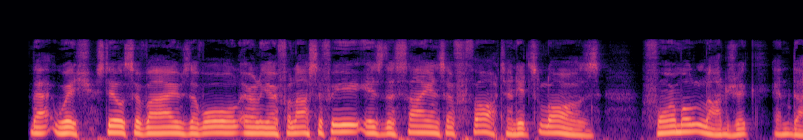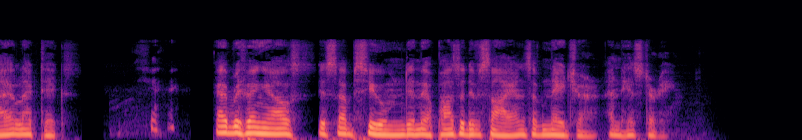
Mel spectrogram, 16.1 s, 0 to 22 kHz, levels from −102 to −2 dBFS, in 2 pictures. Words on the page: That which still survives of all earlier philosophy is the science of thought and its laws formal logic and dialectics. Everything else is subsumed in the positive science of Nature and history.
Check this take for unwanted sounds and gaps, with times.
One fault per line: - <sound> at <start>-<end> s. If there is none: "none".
- laugh at 9.1-9.8 s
